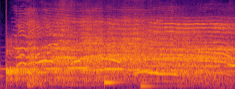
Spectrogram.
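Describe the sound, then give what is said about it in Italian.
A crowd of children at a planetarium shout out together in unison, calling for someone, a loud, sustained chorus of young voices filling the space, with a low hum underneath. “E allora mi sa che devo farlo chiamare direttamente da voi bambini del planetario.”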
